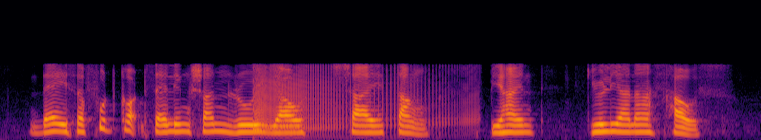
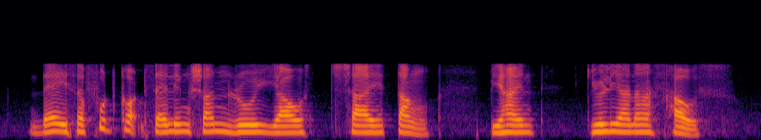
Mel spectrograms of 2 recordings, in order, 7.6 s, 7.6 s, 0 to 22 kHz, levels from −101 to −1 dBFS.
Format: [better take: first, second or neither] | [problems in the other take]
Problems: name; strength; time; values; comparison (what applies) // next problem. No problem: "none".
second | background sound (Fart); 17 dB below the speech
